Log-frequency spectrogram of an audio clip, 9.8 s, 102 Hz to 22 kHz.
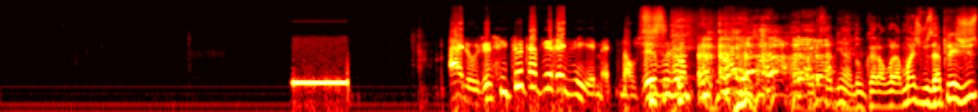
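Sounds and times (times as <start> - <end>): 
phone ringing tone, a steady mid-pitched electronic beep: 2.9 - 3.5
speech: 4.6 - 9.7
laughter: 6.5 - 8.8.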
